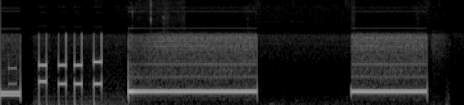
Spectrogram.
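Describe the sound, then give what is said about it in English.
A quick series of touch-tone dialing beeps as the Brooke and Jubal in the Morning radio show places a phone call, followed by two long, steady ringback tones separated by a pause of silence, clear with no voices. “All right, well, we're going to call Taryn right now and see if we can get her on the phone.”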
